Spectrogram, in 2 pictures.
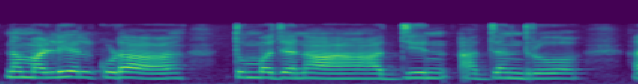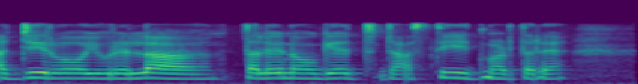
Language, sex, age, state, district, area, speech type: Kannada, female, 18-30, Karnataka, Kolar, rural, spontaneous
